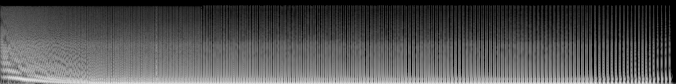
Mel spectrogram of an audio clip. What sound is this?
Recorded from a simple battery toy, were the pitch resistor is replaced by a kiwi!
From an Emmanuel Rébus idea, with Antoine Bonnet.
